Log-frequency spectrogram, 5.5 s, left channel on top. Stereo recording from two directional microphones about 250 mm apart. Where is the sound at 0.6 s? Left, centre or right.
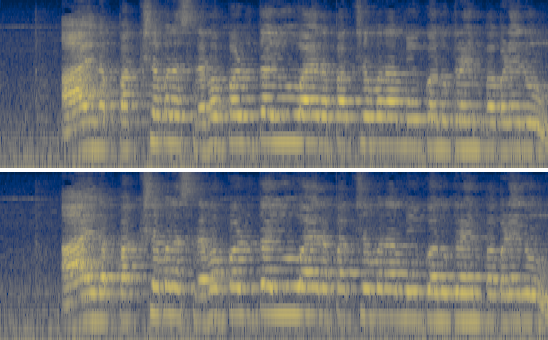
Left.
